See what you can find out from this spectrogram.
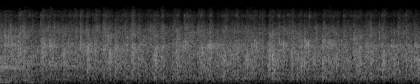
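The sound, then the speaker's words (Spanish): An audience claps together in a dense, steady burst of repeated applause, starting and stopping together on a spoken cue as it will be used in a show, holding at an even loudness for about four seconds, with no voices over it. “Tal como se usará en el show y al igual que con la sílaba ja, será hacer el aplauso de manera repetida.”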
